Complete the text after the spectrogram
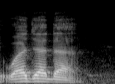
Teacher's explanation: huruf dal hujung lidah dengan langit, dengan gusi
